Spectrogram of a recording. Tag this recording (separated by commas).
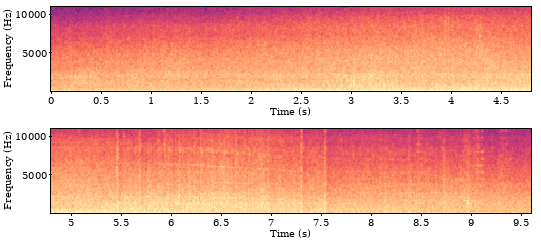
Vehicle, Engine, Heavy engine (low frequency)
